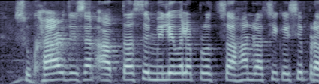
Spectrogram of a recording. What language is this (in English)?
Magahi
